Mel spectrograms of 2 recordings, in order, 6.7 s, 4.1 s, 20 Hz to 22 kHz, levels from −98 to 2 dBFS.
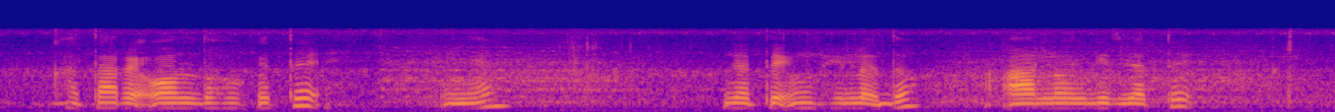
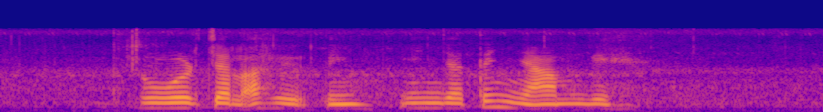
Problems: constant background noise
